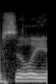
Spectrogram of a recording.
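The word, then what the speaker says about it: CLLI: a silly name or a code where silly is spelled c-l-l-i uh such as this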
